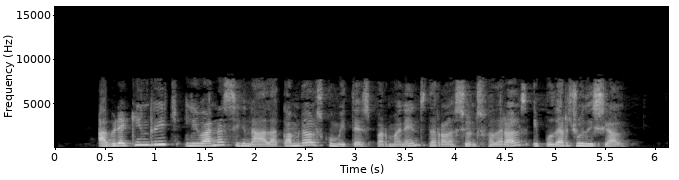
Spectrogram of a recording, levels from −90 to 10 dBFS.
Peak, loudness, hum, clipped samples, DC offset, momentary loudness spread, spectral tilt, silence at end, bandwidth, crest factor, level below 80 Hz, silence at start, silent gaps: -2 dBFS; -19 LUFS; none; under 0.1%; under 0.1%; 6 LU; -4.5 dB/octave; 0.4 s; 8.2 kHz; 16 dB; -62 dBFS; 0.45 s; none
